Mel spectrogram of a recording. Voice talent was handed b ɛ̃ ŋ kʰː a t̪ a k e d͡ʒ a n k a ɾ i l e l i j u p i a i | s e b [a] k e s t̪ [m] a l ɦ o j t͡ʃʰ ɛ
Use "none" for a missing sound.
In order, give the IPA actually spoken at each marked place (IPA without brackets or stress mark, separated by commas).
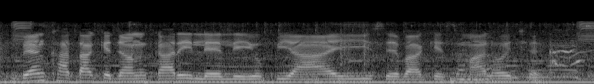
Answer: a, m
